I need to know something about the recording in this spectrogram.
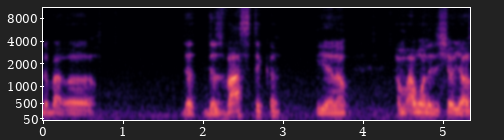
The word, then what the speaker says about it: svastika: But the swastika, the actual name for it is the svastika with a V. Svastika. That's the actual way that Germans pronounce it, and the W was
